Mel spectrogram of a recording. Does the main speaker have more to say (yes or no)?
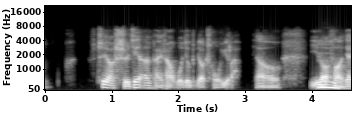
yes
